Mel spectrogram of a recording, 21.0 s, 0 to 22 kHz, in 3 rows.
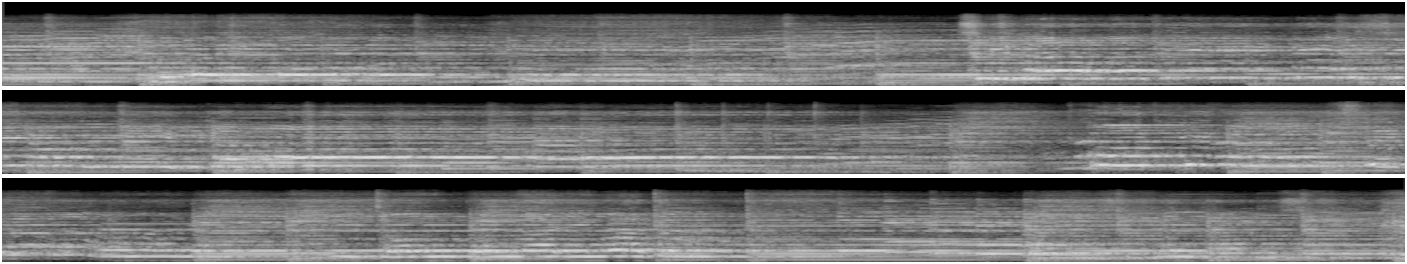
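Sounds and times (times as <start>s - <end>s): backing band playing: 0.0s - 12.5s.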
